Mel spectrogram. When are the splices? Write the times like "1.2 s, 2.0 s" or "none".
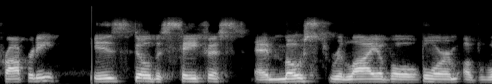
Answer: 1.0 s, 2.4 s, 4.2 s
